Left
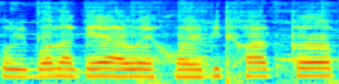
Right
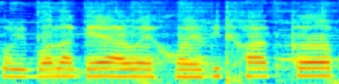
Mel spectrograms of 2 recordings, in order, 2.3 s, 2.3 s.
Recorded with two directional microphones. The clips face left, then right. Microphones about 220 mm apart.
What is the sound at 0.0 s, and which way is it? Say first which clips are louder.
Speech: left 3 dB; 45° left (ahead or behind).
